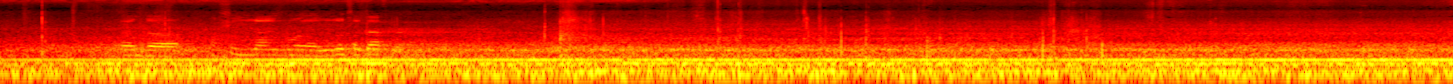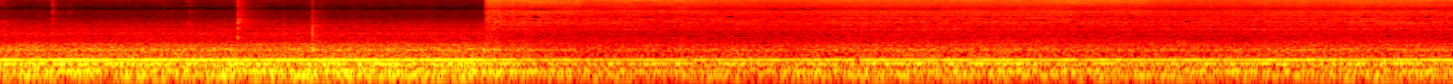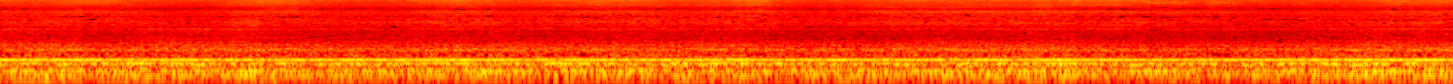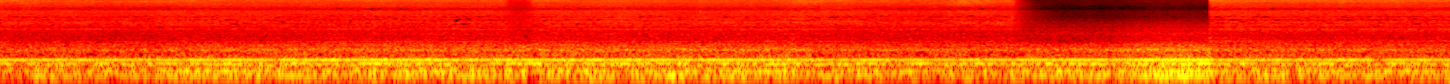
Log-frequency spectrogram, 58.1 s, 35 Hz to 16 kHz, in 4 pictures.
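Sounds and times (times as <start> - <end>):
ventilation low hum: 0.0 - 58.0
hiss of air: 19.4 - 54.0, 55.7 - 58.0.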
